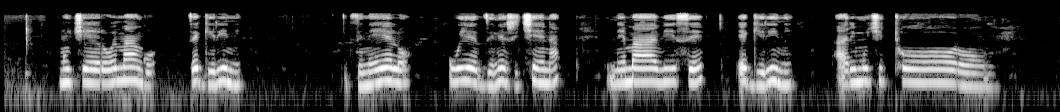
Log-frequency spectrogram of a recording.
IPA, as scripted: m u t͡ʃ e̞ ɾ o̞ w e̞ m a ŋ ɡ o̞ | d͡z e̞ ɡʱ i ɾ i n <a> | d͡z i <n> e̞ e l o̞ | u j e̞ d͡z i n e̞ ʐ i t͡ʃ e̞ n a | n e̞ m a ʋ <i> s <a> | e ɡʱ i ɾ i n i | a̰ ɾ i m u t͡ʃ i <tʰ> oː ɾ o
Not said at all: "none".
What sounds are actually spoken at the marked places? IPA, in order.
i, n, i, e, tʰ

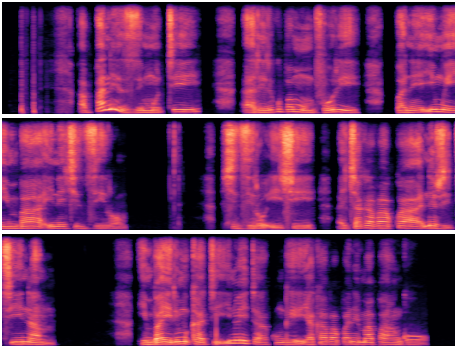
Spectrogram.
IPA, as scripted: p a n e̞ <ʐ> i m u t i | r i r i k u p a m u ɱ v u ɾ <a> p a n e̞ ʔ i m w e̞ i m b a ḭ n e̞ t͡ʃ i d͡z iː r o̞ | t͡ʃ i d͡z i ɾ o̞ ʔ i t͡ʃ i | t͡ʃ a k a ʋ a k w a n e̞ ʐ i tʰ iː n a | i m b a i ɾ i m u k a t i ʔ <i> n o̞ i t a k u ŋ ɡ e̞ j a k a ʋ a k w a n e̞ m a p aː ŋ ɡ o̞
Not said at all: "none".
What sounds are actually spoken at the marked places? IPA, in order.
z, i, i

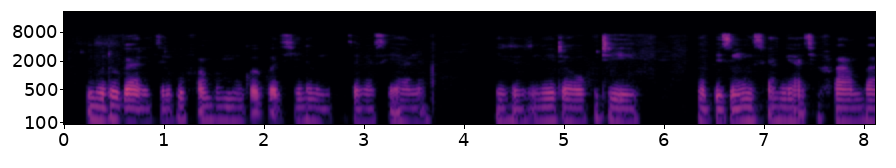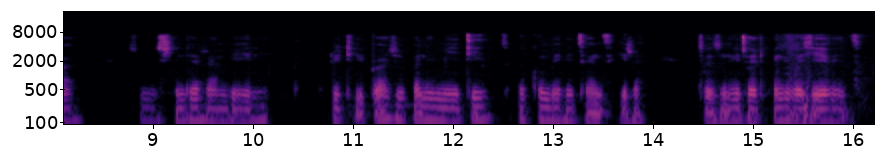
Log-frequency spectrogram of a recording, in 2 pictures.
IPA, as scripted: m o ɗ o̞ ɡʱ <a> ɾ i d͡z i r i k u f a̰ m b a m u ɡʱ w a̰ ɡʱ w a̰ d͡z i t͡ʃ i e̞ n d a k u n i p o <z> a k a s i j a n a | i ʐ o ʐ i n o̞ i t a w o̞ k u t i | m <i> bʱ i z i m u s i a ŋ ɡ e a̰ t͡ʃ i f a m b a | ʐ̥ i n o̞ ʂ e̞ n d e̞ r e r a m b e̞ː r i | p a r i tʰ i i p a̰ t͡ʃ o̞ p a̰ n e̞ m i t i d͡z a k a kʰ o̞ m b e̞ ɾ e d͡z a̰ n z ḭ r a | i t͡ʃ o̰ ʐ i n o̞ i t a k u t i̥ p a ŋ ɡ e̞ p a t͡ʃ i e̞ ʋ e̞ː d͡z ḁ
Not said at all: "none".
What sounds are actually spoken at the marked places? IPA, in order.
a, d͡z, a

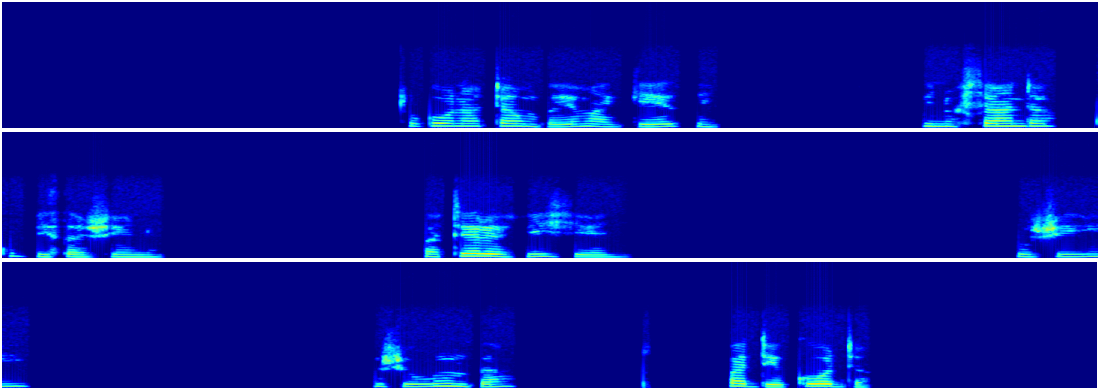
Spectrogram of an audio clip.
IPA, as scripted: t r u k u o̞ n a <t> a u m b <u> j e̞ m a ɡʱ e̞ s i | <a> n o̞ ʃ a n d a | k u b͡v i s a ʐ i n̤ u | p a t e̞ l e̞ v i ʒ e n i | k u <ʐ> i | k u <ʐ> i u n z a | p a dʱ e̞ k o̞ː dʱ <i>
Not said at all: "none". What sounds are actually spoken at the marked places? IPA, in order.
t, o, i, ʐ, ʐ, a

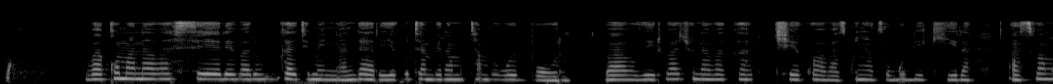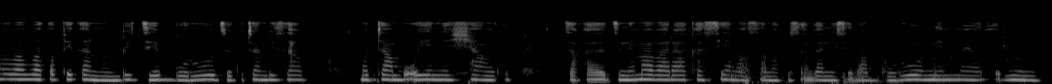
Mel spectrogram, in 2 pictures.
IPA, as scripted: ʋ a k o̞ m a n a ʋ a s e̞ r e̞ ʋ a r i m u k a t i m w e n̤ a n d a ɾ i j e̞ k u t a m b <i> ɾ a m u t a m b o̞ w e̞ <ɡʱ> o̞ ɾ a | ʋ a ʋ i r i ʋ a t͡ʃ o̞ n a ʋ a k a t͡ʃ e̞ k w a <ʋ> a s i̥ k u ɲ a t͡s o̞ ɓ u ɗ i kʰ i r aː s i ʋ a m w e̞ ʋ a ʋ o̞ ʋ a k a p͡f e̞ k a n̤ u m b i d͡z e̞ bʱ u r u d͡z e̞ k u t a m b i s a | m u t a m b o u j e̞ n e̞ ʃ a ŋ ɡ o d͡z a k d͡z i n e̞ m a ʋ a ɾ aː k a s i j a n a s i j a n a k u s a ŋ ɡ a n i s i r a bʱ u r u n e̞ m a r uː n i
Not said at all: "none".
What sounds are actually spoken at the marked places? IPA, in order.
i, bʱ, ʋ

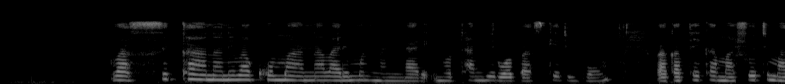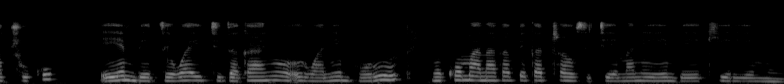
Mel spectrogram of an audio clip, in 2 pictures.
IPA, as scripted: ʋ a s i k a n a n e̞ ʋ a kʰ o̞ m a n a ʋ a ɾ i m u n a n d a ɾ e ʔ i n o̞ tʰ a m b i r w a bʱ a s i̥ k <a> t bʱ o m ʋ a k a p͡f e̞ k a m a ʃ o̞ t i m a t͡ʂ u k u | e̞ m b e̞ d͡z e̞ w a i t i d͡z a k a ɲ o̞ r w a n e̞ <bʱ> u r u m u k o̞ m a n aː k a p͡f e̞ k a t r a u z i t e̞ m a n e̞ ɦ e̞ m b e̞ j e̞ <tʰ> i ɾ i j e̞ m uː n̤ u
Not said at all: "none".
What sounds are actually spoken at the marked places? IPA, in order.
e, bʱ, kʰ

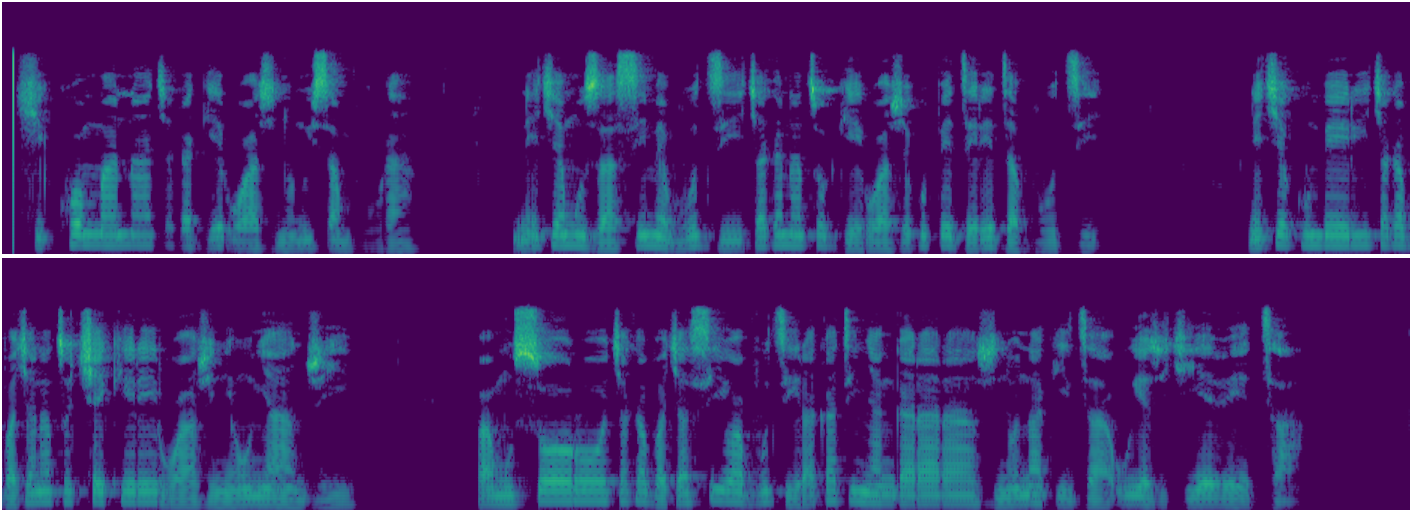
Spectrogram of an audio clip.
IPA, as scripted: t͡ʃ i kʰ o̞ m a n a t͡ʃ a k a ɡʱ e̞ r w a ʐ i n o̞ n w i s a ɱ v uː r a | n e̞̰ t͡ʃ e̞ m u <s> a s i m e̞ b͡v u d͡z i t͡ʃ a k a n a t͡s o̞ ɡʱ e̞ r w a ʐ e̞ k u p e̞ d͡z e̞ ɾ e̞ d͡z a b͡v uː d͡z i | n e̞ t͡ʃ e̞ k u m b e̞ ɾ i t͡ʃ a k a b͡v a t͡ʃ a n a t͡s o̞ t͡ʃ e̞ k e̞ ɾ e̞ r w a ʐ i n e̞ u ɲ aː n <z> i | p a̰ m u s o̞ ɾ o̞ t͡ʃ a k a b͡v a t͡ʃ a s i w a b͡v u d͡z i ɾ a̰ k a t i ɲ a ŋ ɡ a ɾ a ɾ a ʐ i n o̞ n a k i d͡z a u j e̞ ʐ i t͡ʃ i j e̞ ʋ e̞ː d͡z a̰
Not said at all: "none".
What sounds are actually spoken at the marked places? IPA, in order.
z, ʐ

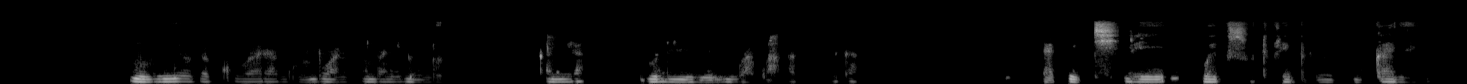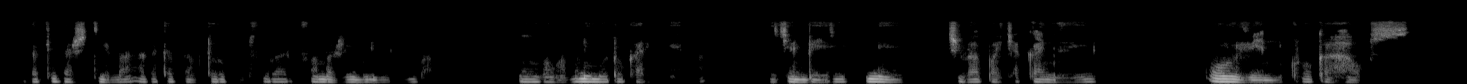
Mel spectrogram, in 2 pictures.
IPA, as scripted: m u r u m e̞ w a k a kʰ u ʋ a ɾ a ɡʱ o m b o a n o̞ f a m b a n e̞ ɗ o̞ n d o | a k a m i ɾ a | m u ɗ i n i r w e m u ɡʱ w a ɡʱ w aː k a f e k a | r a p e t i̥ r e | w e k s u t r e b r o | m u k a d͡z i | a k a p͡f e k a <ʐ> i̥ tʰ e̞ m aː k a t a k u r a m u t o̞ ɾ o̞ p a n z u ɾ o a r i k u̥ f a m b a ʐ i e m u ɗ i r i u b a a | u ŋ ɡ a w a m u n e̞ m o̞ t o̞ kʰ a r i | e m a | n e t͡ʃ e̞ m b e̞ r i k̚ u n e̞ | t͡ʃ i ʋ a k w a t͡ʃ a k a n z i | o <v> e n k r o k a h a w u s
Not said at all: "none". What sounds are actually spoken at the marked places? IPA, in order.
ʐ, v

